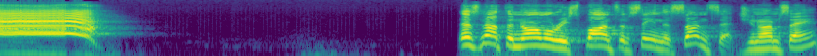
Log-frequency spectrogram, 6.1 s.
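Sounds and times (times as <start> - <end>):
voice imitating a little girl's death wail: 0.0 - 1.1
speech: 3.5 - 6.1.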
